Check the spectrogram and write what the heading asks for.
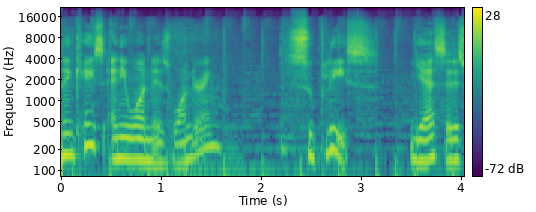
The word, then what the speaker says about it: Supplice: two oh and in case anyone is wondering supplies yes it is pronounced that way is a French word that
